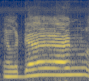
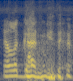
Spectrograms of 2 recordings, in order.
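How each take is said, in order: First: Elegan stretched very slowly, each syllable savoured; drawn out. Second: Elegan said through a little laugh. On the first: Shown as a demonstration. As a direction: linger on elegan, slow and deliberate. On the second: Real, not acted. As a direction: chuckle on elegan as you explain.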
